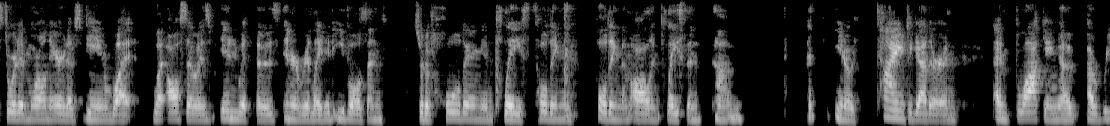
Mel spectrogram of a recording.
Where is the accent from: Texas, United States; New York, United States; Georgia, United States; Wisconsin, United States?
Georgia, United States; outside of Atlanta, North; moved away as an adult; also born or lived in Chicago; I grew up United Methodist in North Georgia, outside of Atlanta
